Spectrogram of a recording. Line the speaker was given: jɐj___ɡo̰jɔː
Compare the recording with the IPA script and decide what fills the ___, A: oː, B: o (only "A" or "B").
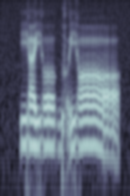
A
